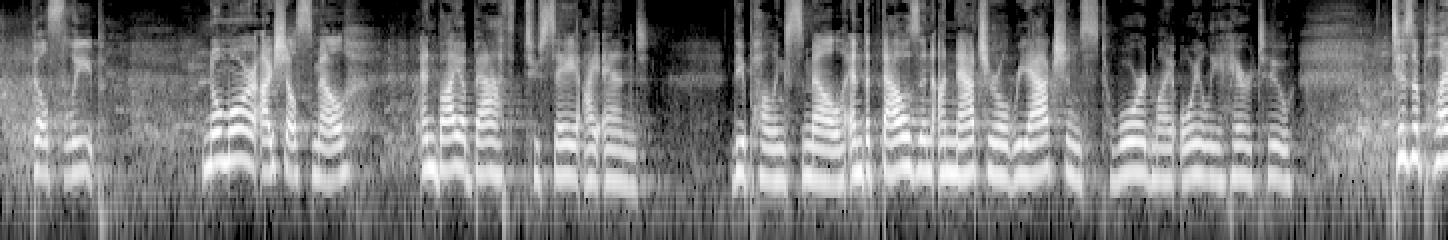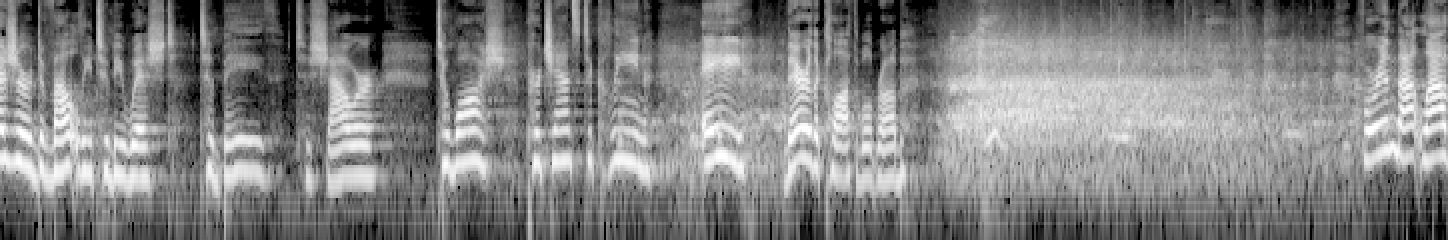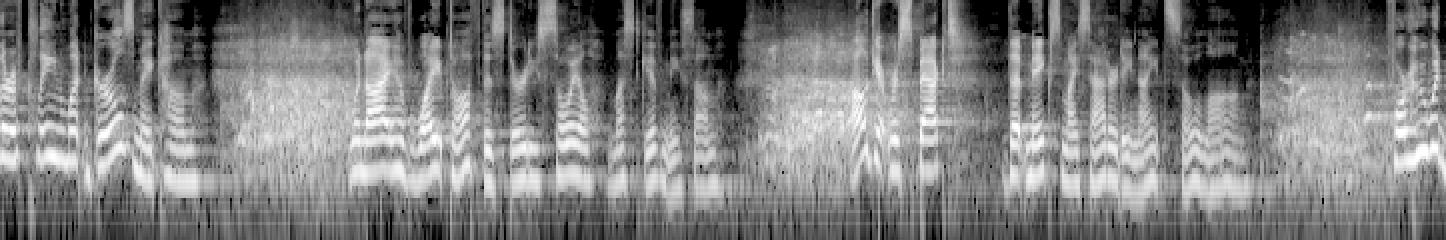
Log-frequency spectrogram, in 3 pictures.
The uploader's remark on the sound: Recorded live at The Arden Theatre in St.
